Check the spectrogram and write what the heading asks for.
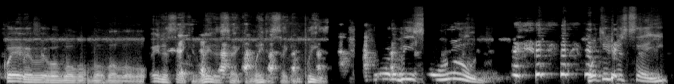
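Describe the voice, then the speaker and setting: Animated, playful male podcast host. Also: fairly low pitch, fast talker, noisy background. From United States. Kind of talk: casual interview.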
